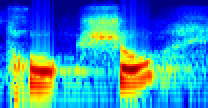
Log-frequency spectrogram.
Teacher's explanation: P being the last consonant, you will not pronounce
